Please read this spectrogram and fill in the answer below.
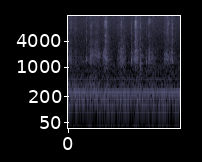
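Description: Steel palette knife scraping and spreading oil paint across a paper test sheet: a few soft, short scratches.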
